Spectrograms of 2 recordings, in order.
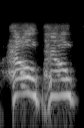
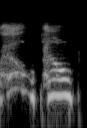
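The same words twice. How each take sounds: First: It is said loudly. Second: It is said softly.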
